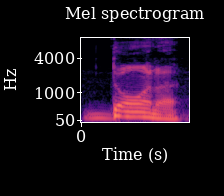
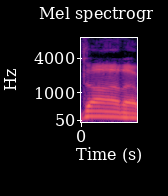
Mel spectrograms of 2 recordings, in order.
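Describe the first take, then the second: First: The name is said in a New England accent. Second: The name is said in a plain accent.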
